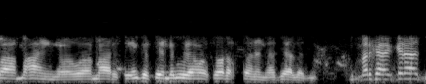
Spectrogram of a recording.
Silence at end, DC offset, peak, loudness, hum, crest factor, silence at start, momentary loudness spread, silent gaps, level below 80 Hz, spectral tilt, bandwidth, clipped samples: 0 s; under 0.1%; -2 dBFS; -17 LUFS; none; 16 dB; 0 s; 8 LU; none; -60 dBFS; -7.5 dB/octave; 4 kHz; under 0.1%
